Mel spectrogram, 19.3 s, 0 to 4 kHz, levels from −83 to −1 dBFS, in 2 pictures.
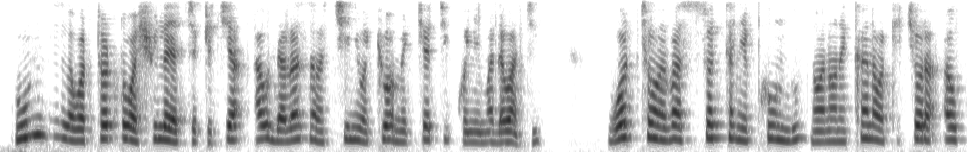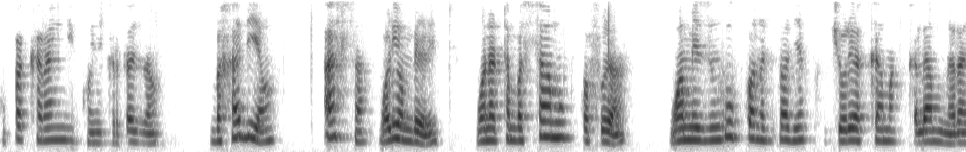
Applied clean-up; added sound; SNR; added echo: neural mask model DeepFilterNet 3.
